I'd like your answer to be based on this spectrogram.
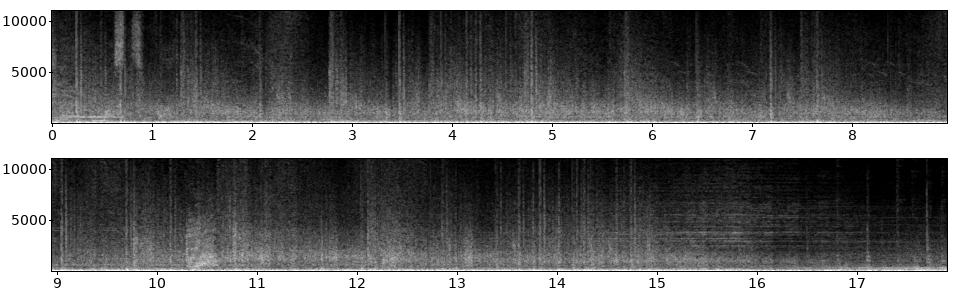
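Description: A base erupts in a sustained barrage of heavy booms and rumbling blasts in the space strategy game Homeworld Remastered, dense and loud throughout with layered crackling debris.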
